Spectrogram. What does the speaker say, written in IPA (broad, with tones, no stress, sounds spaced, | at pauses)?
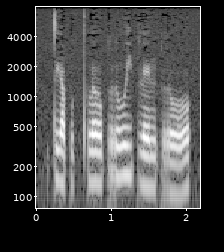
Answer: t i˧ a̯ p ɯ˨˩ k̚ pʰ l ɤː˦˥ p r uː˥˩ j p l e˧ n p r oː˩˦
